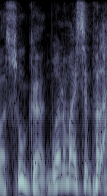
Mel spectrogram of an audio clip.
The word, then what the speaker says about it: Azúcar: It's this beautiful stretch with Ball and Chain, with Azúcar, this amazing locally owned Azúcar. You say it like a gringo. Azúcar.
